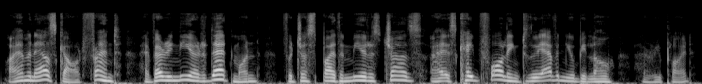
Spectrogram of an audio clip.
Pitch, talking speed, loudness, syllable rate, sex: 155 Hz, 230 wpm, -19 LUFS, 6.2 syllables/s, male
